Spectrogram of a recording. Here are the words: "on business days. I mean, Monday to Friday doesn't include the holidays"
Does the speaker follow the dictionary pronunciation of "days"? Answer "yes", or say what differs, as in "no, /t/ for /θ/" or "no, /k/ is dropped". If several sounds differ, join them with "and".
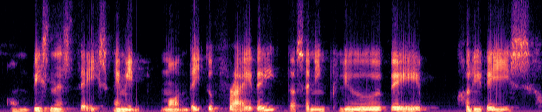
no, /s/ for /z/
